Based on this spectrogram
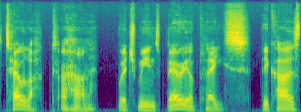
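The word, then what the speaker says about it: Tamhlacht: So, but Tallaght spelled in Irish is Tamhlacth, which is Taulacht.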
